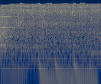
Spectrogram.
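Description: Garlic and ginger paste hits a hot frying pan for a lemon cream chicken pasta, giving a loud, continuous close sizzle with a few soft stirring scrapes.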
